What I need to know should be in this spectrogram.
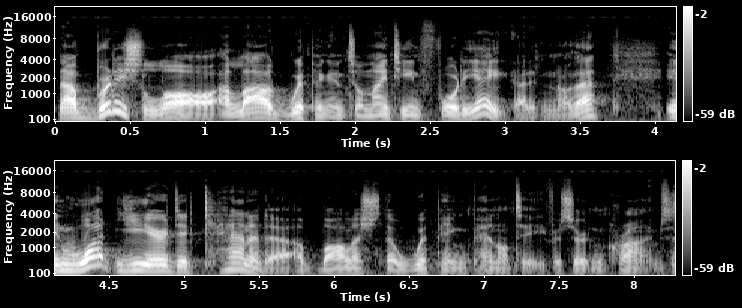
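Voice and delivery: ordinary talk

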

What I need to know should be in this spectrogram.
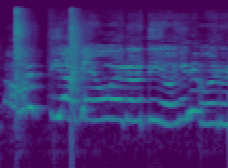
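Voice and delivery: high, loud delighted cry; love the prank out loud; delighted exclaim. Real, not acted. Streamer thrilled by the prank call, high delighted cry.

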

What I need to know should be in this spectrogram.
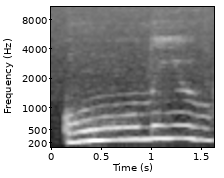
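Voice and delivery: faint drawn-out wind call. A narrator's reading. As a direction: let it drift like wind. Wind heard by chickadee.

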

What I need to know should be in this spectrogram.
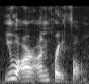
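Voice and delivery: mildly hurt, scolding protest; reproachful. A narrator's reading. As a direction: chide him as if wounded. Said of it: "said Señor Coyote reproachfully".

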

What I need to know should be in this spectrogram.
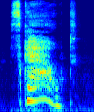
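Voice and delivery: high, falling cry of "Scout!"; acted urgent summons; alarmed call.

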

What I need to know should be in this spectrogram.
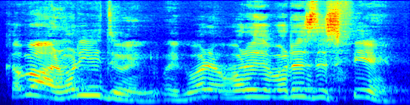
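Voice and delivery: loudly chiding the fearful, half laughing; high, loud incredulous Hashem. Retold or imitated. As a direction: come on, high and loud, amused disbelief. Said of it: "It's like".

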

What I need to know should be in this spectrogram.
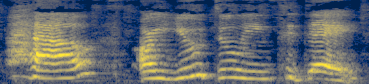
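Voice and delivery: loud drawn-out HOW, then slow words; slow exaggerated enunciation. Real, not acted. Correcting partner's wrong guess, slow exaggerated enunciation. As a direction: stretch each word for a lip reader. Repeats it for lip reader.

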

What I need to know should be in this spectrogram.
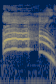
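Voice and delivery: very high loud ow; high shout of pain. Real, not acted. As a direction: yelp in sudden pain. Hit in game.

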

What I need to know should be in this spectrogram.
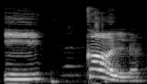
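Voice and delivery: École stretched slowly, each sound drawn out; slow model word. Shown as a demonstration. Teacher modelling a French word for the kids, drawn out slowly. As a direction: draw École out slowly so kids can copy it. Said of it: "it's mean école".

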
